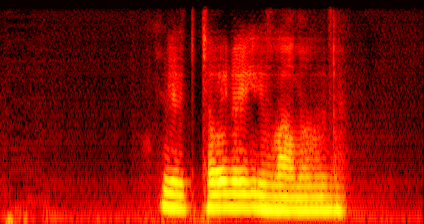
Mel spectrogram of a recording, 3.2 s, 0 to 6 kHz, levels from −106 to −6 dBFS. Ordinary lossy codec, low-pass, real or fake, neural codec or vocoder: none; 5.4 kHz; fake; codec, 16 kHz, 1 kbps, FreqCodec, smaller model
